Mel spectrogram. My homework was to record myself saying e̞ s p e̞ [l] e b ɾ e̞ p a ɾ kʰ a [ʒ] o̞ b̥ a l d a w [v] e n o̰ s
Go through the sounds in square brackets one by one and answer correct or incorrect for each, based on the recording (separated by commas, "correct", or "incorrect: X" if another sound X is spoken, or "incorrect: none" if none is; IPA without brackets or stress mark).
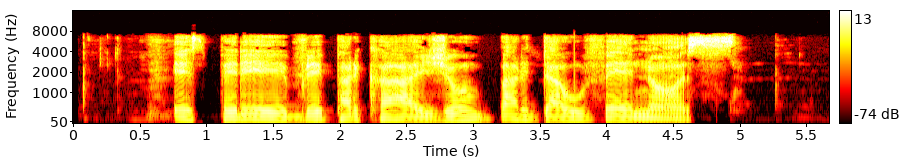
incorrect: ɾ, correct, correct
